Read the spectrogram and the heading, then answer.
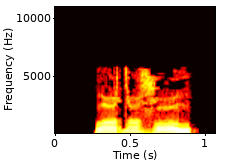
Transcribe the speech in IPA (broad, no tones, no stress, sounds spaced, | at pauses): ɔ dˤ a zˤ o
